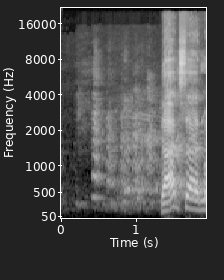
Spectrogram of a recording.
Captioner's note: audience laughs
